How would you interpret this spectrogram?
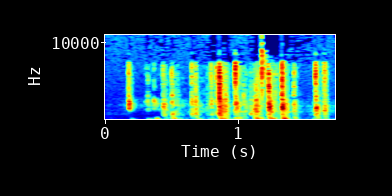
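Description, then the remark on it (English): Rapid, furious typing on a computer keyboard, a dense burst of clacking keystrokes with uneven rhythm, moderately loud, with no voices. “Are you Googling it? I just heard furious typing right now.”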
